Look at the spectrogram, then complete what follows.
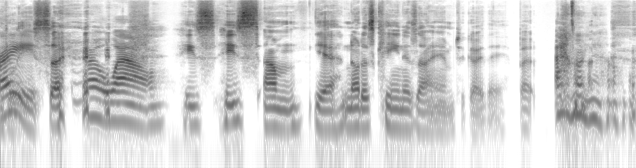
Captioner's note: laugh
